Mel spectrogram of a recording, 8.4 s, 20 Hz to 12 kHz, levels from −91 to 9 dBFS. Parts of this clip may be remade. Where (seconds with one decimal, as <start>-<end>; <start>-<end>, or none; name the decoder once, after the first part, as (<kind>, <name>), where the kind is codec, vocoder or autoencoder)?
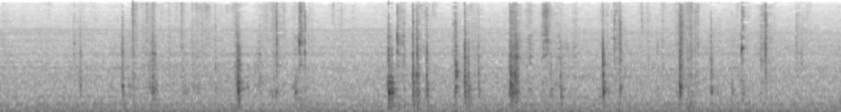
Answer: none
